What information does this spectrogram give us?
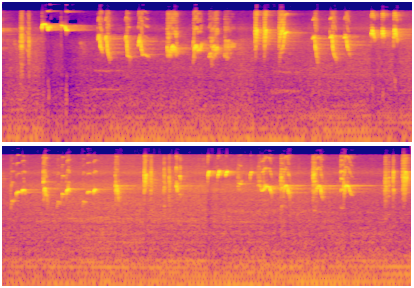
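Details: Olive-backed sunbird song used as a master recording for training other birds: fast, high, thin notes with sharp sweeping whistles and ticks, varied and tumbling continuously, over a steady low hum.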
